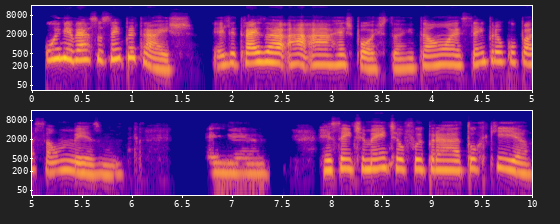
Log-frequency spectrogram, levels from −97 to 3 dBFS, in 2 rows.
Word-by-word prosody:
O - - 0
universo 325 -2 +5
sempre 350 +5 +2
traz. 170 - -2 0.2
Ele 225 +5 -3
traz 260 +2 +6
a 265 -2 +7
a 230 -1 +3
a - - +1
resposta. 190 -7 -3
Então, 210 +6 -3
é 225 -1 -1
sem 235 +4 -4
preocupação 270 -8 -3
mesmo. 170 -7 -5 0.9
É. 185 - -8 1.0
Recentemente 235 +3 -1
eu 240 - +1
fui 235 +1 -3
pra 220 -2 -1
Turquia. 220 -5 -3
230 Hz, 125 wpm, -22 LUFS, 205-255 Hz, 1.0 s, a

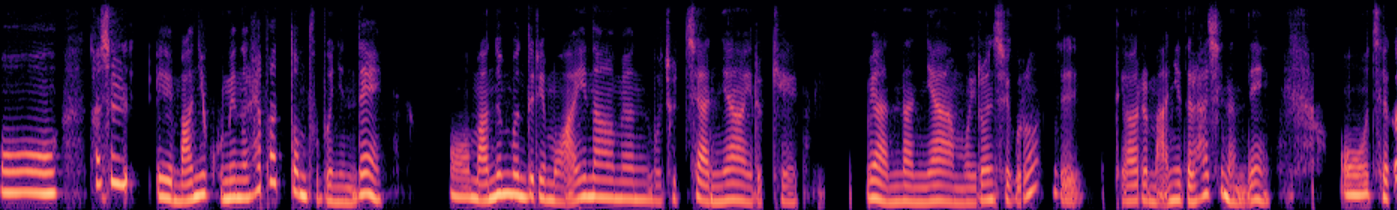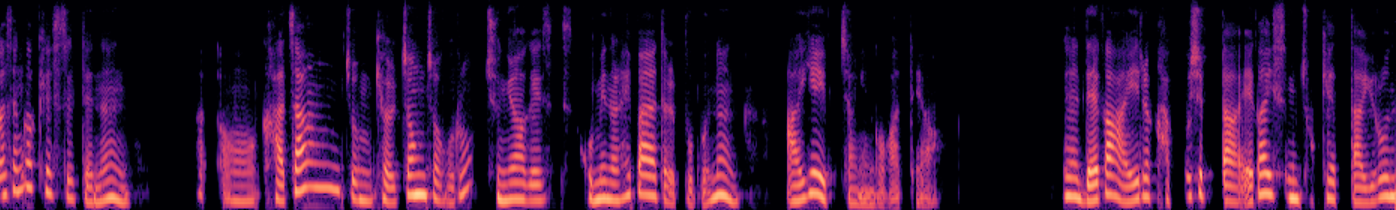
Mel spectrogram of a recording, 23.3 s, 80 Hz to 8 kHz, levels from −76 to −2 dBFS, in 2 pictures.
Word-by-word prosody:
어 255 -1 +5 0.3
사실 360 0 +3 0.2
예 210 -2 +5
많이 180 +6 +4
고민을 205 -3 +2
해봤던 290 -4 +1
부분인데 195 +2 -1 0.5
어 225 -1 0
많은 205 +5 +5
분들이 215 -3 +3
뭐 175 -3 -2
"아이 205 +3 +1
낳으면 195 -3 +1
뭐 170 - -8
좋지 195 +2 -6
않냐." 175 +1 0
이렇게 80 - -8 0.6
"왜 200 - +2
안 165 -4 0
낳냐." 165 0 -1
뭐 155 0 -5
이런 180 +4 -1
식으로 215 - -4
이제 240 - -6 0.3
대화를 175 +1 -3
많이들 175 0 -1
하시는데 225 -6 -2 0.6
어 115 0 +2
제가 205 - -2
생각했을 275 -6 -2
때는 175 +1 -1 0.5
아 - - -9 0.2
어 85 0 -5
가장 295 - +1
좀 180 -8 -3
결정적으로 200 - +2
중요하게 180 -1 0
스스 185 - -20
고민을 185 -1 +1
해 225 - 0
봐야 230 -1 +4
될 - - -3
부분은 205 -3 -1 0.4
아이의 190 +9 +3
입장인 75 - -5
것 - - -8
같아요. - - -10 1.0
그냥 220 -2 +3
'내가 180 +7 +6
아이를 185 +4 +1
갖고 210 - -8
싶다. 220 -8 +1
애가 240 +9 +4
있으면 210 -5 +2
좋겠다.' 185 -5 -3
요런 215 +6 +2
195 Hz, 320 characters per minute, -22 LUFS, 175-235 Hz, 1.0 s, 내가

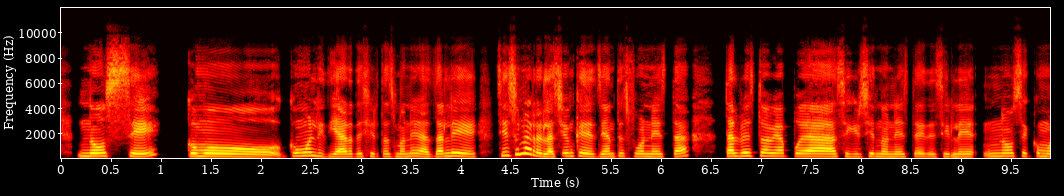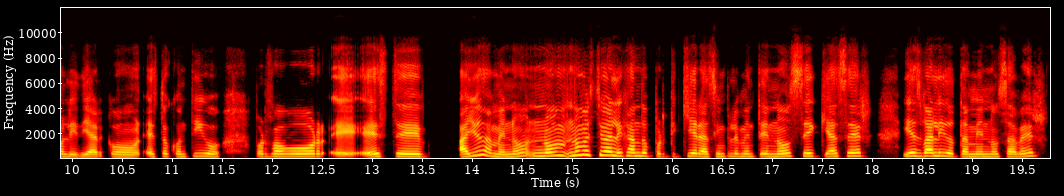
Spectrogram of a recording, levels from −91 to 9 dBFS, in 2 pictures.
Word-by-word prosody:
no 235 +1 +2
sé 230 - +2 0.2
como 220 -6 +3
como 250 +5 0
lidiar 205 -5 +1
de 215 - -5
ciertas 210 0 -8
maneras". 210 -2 -1
Darle 225 0 +2 0.2
si - - -6
es 290 +5 -1
una 425 +2 +6
relación 235 - +2
que 255 - 0
desde 205 -2 0
antes 220 +2 -5
fue 215 - -3
honesta, 210 +4 -1 0.3
tal 235 +1 +6
vez 255 +1 +1
todavía 245 -2 +1
pueda 225 -2 +4
seguir 210 -2 -7
siendo 215 -1 -3
honesta 195 - -4
y - - -2
decirle: 195 - -5
"No 235 +1 -3
sé 240 0 -4
cómo 225 -1 -5
lidiar 190 0 -2
con 180 -2 -2
esto 215 +2 -4
contigo, 205 +2 -5 0.3
por 210 - -5
favor, 215 +1 +1
e 475 -3 +1 0.2
este, 210 - +2 0.3
ayúdame", 240 - +2
¿no? 210 +7 -2
No 255 +3 +1
no 290 +1 +1
me 340 - +3
estoy 320 -1 +1
alejando 260 -3 +2
porque 200 -3 -11
quiera, 220 -1 +1
simplemente 215 0 -5
no 210 +2 0
sé 235 -1 -2
qué 220 - -3
hacer 245 +3 0 0.4
y - - -3
es 255 -1 +2
válido 250 -1 +4
también 195 -1 -2
no 195 0 -4
saber. 205 +5 -2
220 Hz, 175 wpm, -22 LUFS, 205-240 Hz, 0.4 s, una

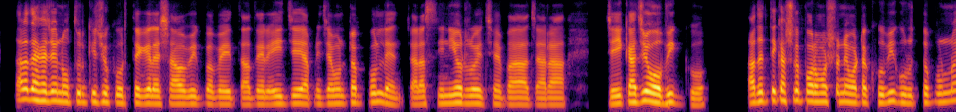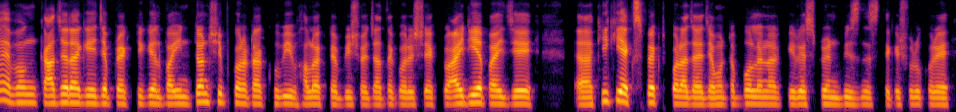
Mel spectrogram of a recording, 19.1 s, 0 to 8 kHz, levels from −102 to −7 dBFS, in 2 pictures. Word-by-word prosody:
তারা 240 - +3
দেখা 210 -2 +7
যায় 210 -1 +4
নতুন 185 +1 -1
কিছু 190 0 0
করতে 165 +1 -1
গেলে 155 -1 +4
স্বাভাবিকভাবে 150 -1 -1 0.2
তাদের 140 +1 -2
এইযে 155 +2 -1
আপনি 150 - -10
যেমনটা 155 +2 0 0.2
বললেন, 170 -7 0
যারা 145 +1 -2
সিনিয়র 165 +2 +2
রয়েছে 155 -1 0
বা 135 - +1 0.2
যারা 135 0 -2 0.5
যেই 155 +2 +2
কাজে 180 +4 +7
অভিজ্ঞ 160 -5 -2 0.6
তাদের 190 +3 +3
থেকে 215 0 +3
আসলে 220 0 0
পরামর্শ 190 -2 +3
নেওয়াটা 175 -1 +2
খুবই 180 +4 0
গুরুত্বপূর্ণ 175 +4 -4 0.2
এবং 175 0 0 0.2
কাজ 160 +1 +4 0.2
আগে 160 -1 -1
এইযে 160 0 0
প্র্যাকটিক্যাল 150 +1 -1
বা 150 - +2
ইন্টার্নশিপ 180 +4 -1
করাটা 155 -2 +1
খুবই 150 0 -2
ভালো 140 0 -1
একটা 140 +1 -6
বিষয়। 135 0 -5
যাতে 135 +1 -4
করে 135 -1 -2
সে - - -4
একটু 145 - -11
আইডিয়া 165 +2 +5
পায় 150 -1 +3
যে 150 - +5 0.6
আ - - +2
কি, 205 - -1
কি 215 - -3
এক্সপেক্ট 175 +1 +1
করা 145 -2 +3
যায়। 140 -1 +2
যেমনটা 140 +1 -3
বললেন 145 -1 0
আরকি 140 +1 -6
রেস্টুরেন্ট 140 0 -3
বিজনেস 135 -1 -6
থেকে 140 0 -6
শুরু 140 -1 -5
করে 135 -1 -1
155 Hz, 190 wpm, -24 LUFS, 145-175 Hz, 0.6 s, দেখা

